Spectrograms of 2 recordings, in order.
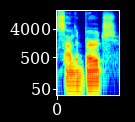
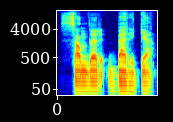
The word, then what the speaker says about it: Sander Berge: I just want to say to Jarle Malmin, yes, his name is not Sander Berge, it's Sander Berge.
